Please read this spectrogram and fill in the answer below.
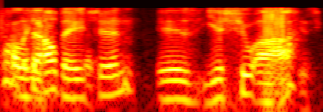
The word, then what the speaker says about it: Yeshua: And so, this is a noun that we have here, what's called a common noun, Yeshua, with the emphasis in the final syllable. It has a hey at the end, a silent hey. And then Yeshua is a name,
